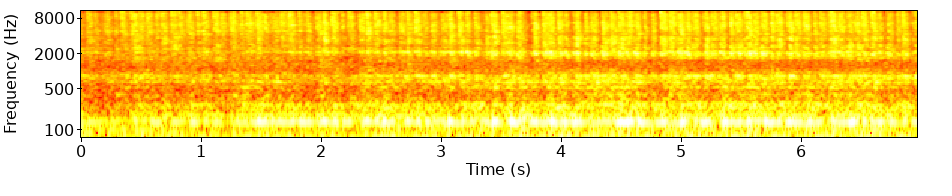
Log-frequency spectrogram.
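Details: Chevrolet Monte Carlo SS V8 on a chilly morning, exhaust steam: deep even rumble with steady low beat, no knocks or misses; healthy normal idle.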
